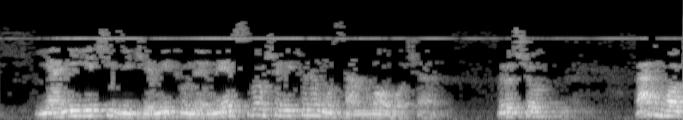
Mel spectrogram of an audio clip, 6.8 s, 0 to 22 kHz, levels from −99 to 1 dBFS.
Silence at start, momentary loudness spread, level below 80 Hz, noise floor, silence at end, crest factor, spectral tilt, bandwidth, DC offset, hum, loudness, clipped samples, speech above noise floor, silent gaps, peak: 0.35 s; 17 LU; -50 dBFS; -43 dBFS; 0 s; 18 dB; -6 dB/octave; 10 kHz; under 0.1%; none; -18 LUFS; under 0.1%; 26 dB; none; 0 dBFS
